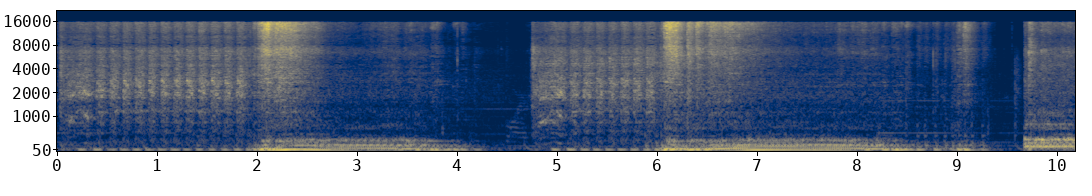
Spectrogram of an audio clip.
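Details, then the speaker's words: Toyota 2JZ-GE non-VVTi block with VVTi head, NA-T, in a 1995 240SX on Ecumaster wiring; fires on an E85 tune from another ECU, catching in bursts, surging and sagging, won't hold steady idle; stumbling start, rough running. "my tune fired it right up and my tune is actually tuned on e85 and you guys can hear it's not exactly perfect um simply because it's just not right but it is running"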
